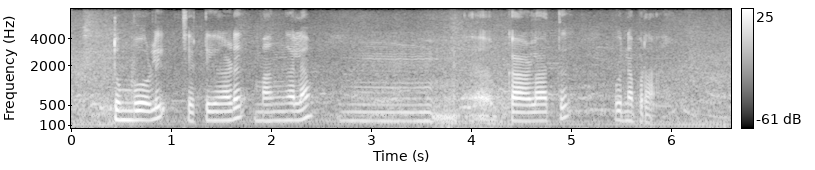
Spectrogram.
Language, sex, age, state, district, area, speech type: Malayalam, female, 45-60, Kerala, Alappuzha, urban, spontaneous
